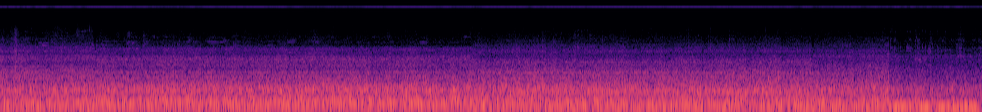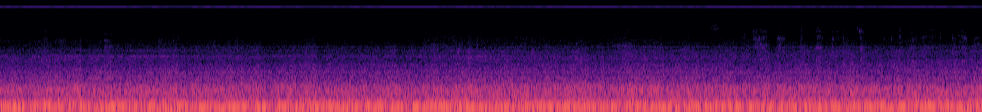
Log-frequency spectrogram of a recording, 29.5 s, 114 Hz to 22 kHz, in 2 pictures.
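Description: Steady cabin noise inside a Boeing 747-200 during its climb: a low jet-engine drone with airflow hiss heard through the fuselage. The higher part of the sound drops away about halfway through, leaving the low hum.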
